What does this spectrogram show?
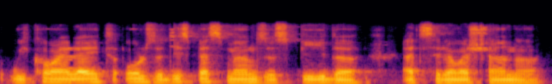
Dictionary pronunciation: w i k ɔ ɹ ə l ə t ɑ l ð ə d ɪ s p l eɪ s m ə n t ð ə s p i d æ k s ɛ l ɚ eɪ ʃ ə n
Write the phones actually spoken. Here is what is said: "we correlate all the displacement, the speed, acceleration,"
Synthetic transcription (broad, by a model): w i k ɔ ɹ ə l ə t ɑ l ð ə d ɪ s p eɪ s m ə n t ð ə s p i d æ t s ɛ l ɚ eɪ ʃ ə n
